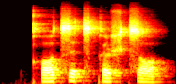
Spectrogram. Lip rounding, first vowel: rounded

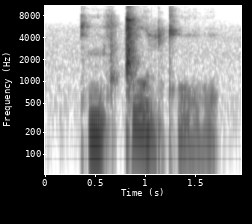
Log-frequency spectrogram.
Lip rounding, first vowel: rounded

